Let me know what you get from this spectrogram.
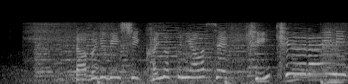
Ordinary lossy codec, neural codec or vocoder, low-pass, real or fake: none; none; 7.2 kHz; real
